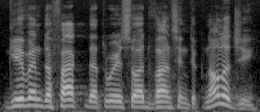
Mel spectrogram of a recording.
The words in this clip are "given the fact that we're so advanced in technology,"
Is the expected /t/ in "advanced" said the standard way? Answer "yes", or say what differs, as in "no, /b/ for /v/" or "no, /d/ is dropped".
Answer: no, /t/ is dropped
